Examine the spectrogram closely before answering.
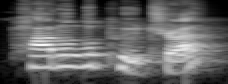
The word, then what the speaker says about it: Pataliputra: One of the things that he did was he chose a capital city, and the capital city is pronounced Pataliputra.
